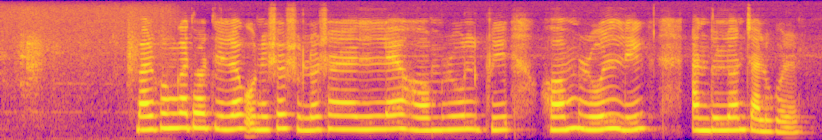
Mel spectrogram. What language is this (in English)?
Bangla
